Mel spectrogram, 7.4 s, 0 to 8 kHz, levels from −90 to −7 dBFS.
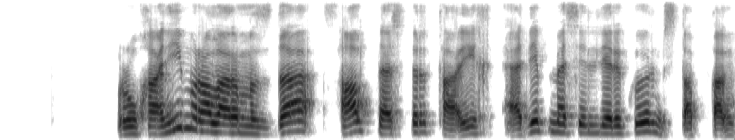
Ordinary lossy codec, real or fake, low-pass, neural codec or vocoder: none; fake; 7.2 kHz; vocoder, 44.1 kHz, 80 mel bands, Vocos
